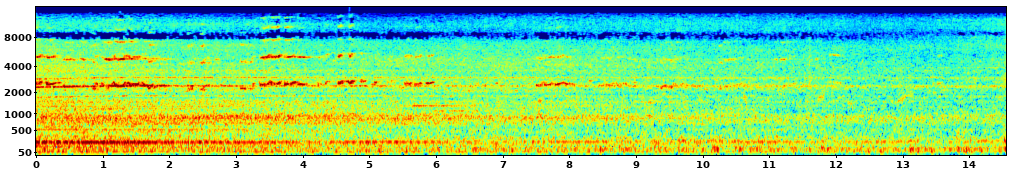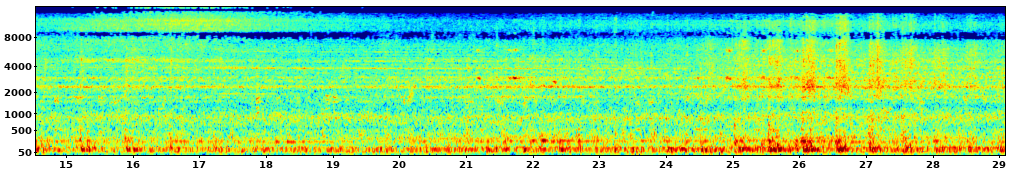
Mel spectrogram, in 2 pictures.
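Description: A train running through the station: a steady rumble of wheels on rails, with a thin high wheel squeal coming and going in the first half. Near the end comes a quick run of sharp clicks as the wheels cross rail joints.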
